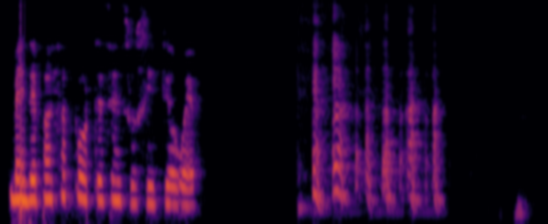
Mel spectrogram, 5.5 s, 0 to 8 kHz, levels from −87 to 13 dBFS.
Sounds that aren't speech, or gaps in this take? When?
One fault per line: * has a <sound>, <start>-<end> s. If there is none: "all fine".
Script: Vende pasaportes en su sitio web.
* has a laugh, 3.0-4.5 s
